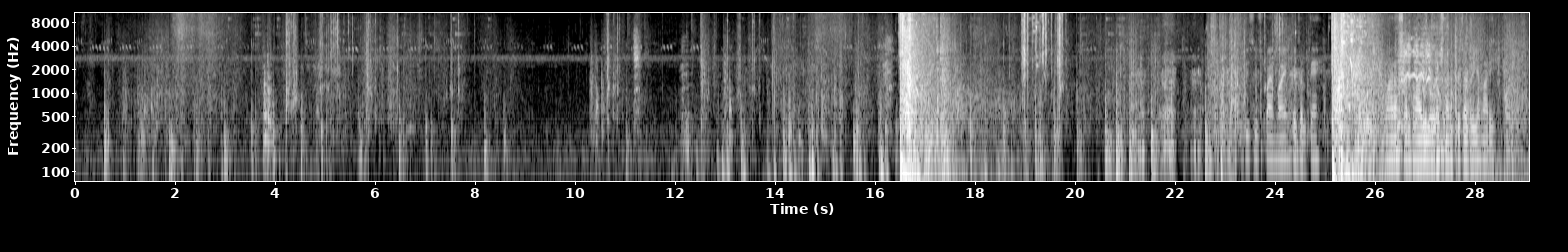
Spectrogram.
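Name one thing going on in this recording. Boots thud on wooden floorboards.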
